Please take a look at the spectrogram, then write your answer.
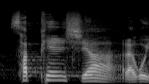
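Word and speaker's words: sapientia: 자, 지혜는 뭐라고 읽느냐? 사피엔시아라고 읽습니다.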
